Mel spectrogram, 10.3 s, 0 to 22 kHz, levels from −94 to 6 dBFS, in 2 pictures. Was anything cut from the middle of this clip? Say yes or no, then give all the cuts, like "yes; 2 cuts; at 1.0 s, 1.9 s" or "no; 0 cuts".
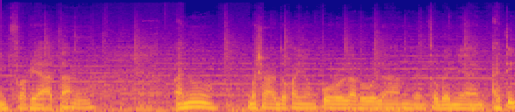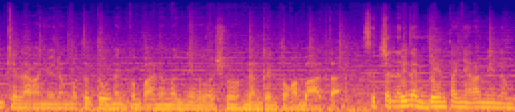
no; 0 cuts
